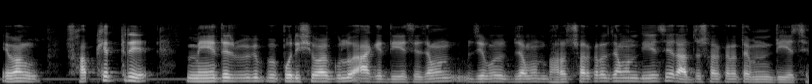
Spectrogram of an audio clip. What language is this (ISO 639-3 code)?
ben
